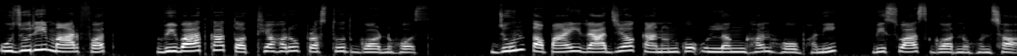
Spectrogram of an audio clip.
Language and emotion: Nepali, neutral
